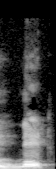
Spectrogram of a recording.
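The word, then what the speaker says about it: gnat: जैसे जी एन ए टी आपको पता चल गया होगा यहां पर जी साइलेंट है। इसको हम पढ़ेंगे नेट। ठीक है?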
